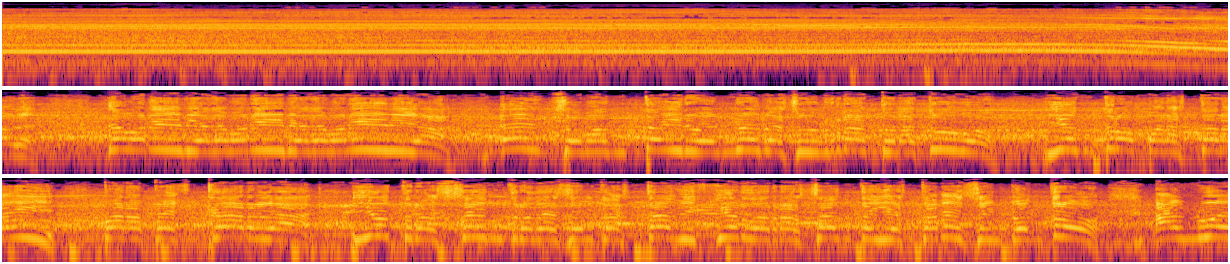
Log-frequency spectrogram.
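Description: A sports commentator's long sustained goal shout ("¡Gol!"), one held high note lasting about six seconds that drops in pitch as it ends, greeting a goal just scored. After it come loud, excited voices with quickly wavering pitch.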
